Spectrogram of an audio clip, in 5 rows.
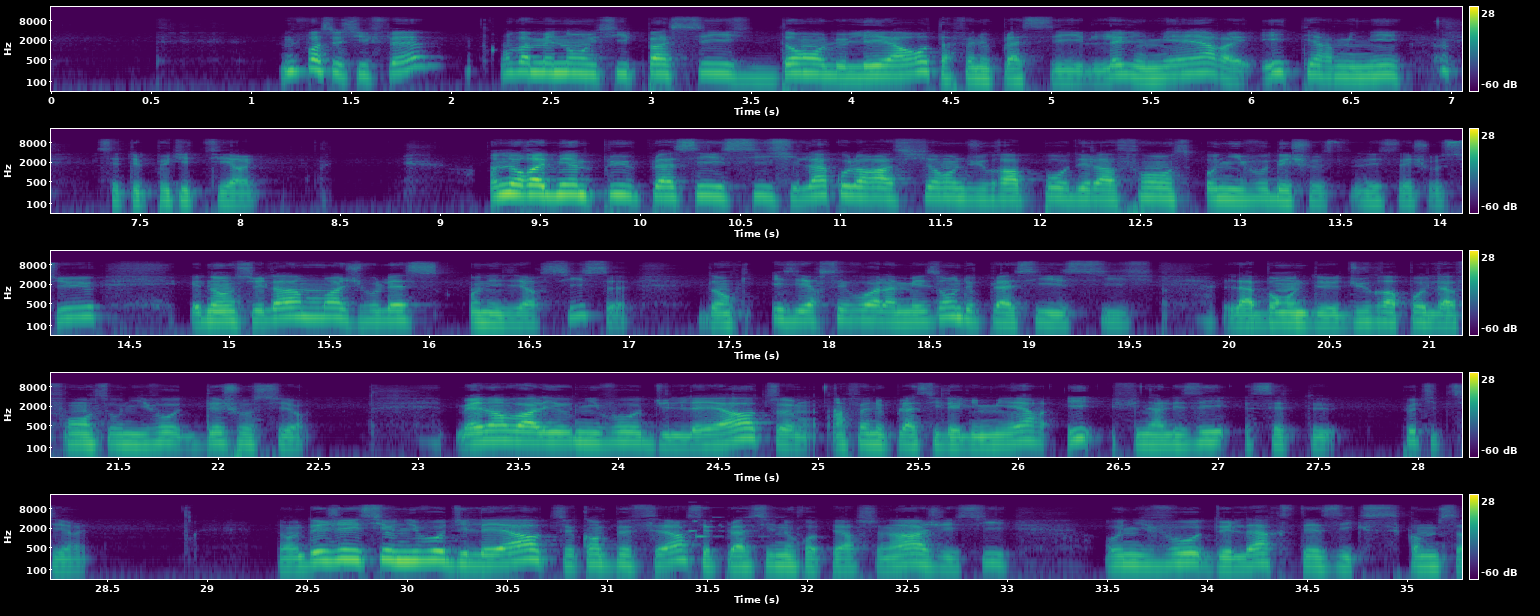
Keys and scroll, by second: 31.6 shift+b.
